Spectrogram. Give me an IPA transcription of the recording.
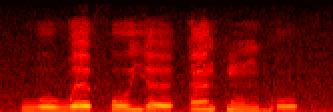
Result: w o˨ w ɛ˧ f o˧ j ɛ˨ | ɛ̃˦ k͡p ũ˧ ɡ͡b o˨

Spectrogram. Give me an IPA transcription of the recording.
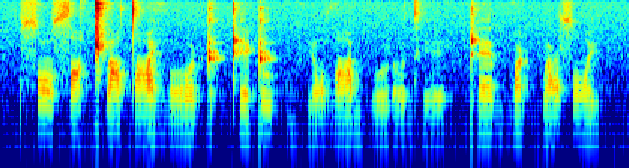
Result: sˤ u˥˨ sˤ ɪ˧˥˧ ǁʰ ʊ˥˨ tˤ e˦˥ ɦ o˧˥˧ ʈ | ʈʰ ɪ˦˥ ʈ u˥˨ p bʱ y˩˧˩ ðˤ e˦˥ bʱ u˩˧˩ ɽ ʊ˩˧˩ dʱ ɪ˩˧˩ | ʈʰ ɛ˦˥ bʱ ɔ˥˨ ʈ p ʊ˦˥ ɭ sˤ y˥˨

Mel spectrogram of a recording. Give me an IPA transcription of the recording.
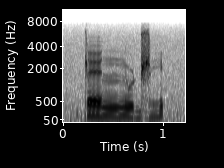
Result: ʈ ɛ nː u ɖ͡ʐ e̤

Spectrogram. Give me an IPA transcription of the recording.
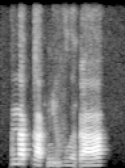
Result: n a˦˥ k̚ ɣ a˨˩ k̚ ɲ ḭ˧˨ v ṳ˨˩ ə̯ ɗ aː˨˦

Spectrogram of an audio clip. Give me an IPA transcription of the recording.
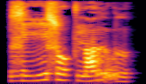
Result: ɮ iː ɬ oː k n ɒ r ṵ l

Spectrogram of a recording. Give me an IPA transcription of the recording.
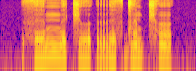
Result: θ ɛ̤ mː ɛ̤ t͡ʃ ə̤ | r ɛ̤ θ d͡z ɛ̃ b t͡ʃʰ ə̃

